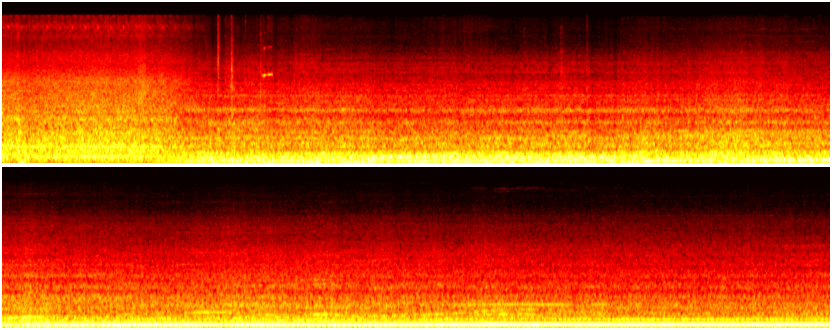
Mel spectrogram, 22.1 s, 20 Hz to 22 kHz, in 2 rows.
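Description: A 2011 Chrysler 300C's 5.7-litre Hemi V8, which has a misfire on cylinder 5, running steadily. About nine seconds in it is power braked (in gear against the brakes with throttle applied), and the engine speed rises and then holds at a higher, steady hum under load.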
